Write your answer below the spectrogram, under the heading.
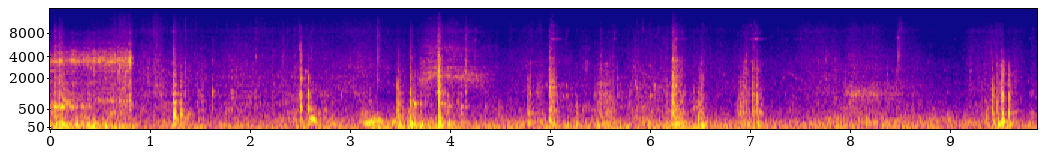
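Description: Small fishing boat drifting on a rough sea: a steady low rumble of wind and water against the hull, with scattered knocks and clicks of gear on deck, the sharpest about a second in, near four seconds and near the end.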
